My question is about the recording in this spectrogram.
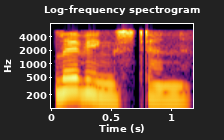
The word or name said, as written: Livingstone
